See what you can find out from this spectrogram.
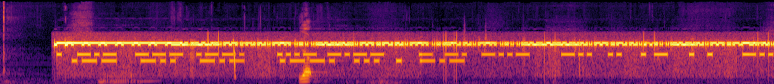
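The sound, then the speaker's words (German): A Morse code radio message sent from a submarine: rapid on-off beeps form dots and dashes at two pitches, laid over a steady high tone that runs unbroken throughout. “was ihr hier hört, ist klassischer Morsecode, so hörte sich das damals an, wenn einem U-Boot oder von einem U-Boot irgendeine Meldung rausgeschickt worden ist.”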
